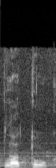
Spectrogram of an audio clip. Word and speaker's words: платок: словарным словом это слово платок слове платок два слога ударение падает на второй слог нам нужно с вами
